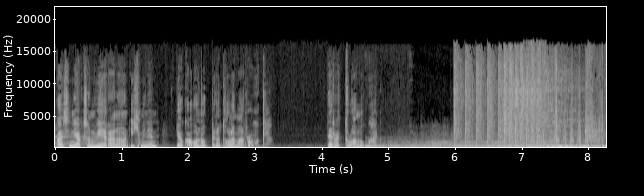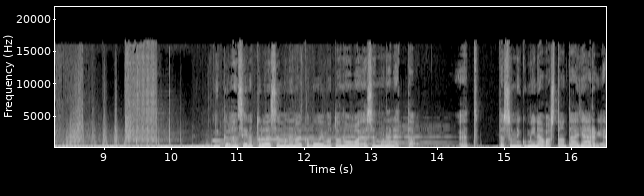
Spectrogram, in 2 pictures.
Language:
Finnish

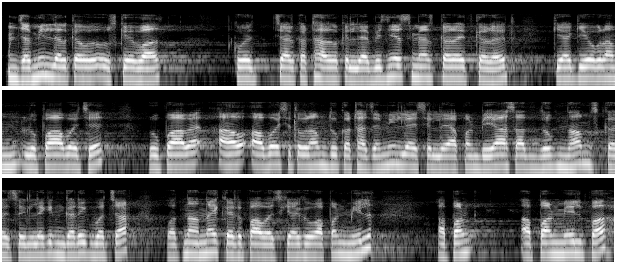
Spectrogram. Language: Maithili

